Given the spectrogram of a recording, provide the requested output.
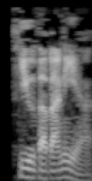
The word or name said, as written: ciudadanía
